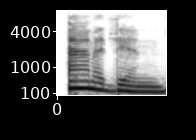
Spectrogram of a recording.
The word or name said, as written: amidin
